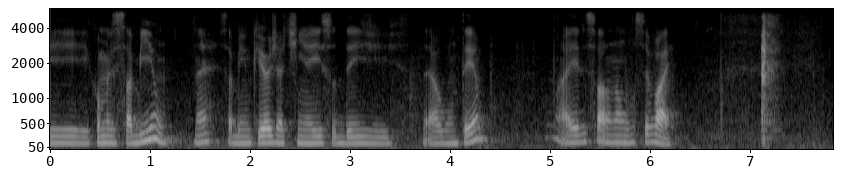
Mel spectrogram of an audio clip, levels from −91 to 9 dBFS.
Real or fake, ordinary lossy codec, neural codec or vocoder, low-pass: real; none; none; 5.4 kHz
